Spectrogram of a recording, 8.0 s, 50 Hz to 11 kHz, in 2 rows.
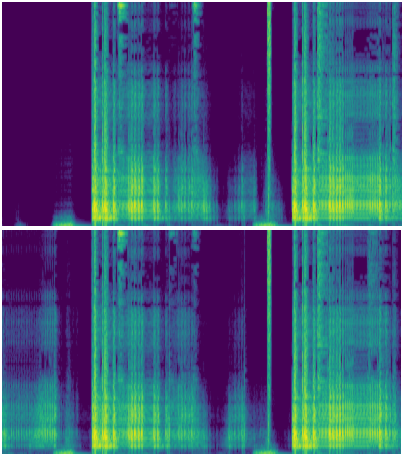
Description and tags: Massive Loop -12
A four bar electronic loop at 120 bpm created with the Massive ensemble within Reaktor 5 from Native Instruments. A loop with an experimental feel. Normalised and mastered using several plugins within Cubase SX.
120bpm, electronic, experimental, loop, rhythmic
